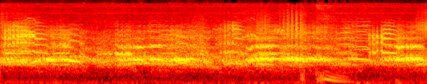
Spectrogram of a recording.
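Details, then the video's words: Hundreds of wintering common cranes fly down in cold weather to roost at Gallocanta lagoon, wingbeats audible, calling together in a dense chorus of loud, rolling trumpeted notes that overlap continuously with no pause. "Esto es sinónimo de frío, ¿eh? Escuchar a las grullas."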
